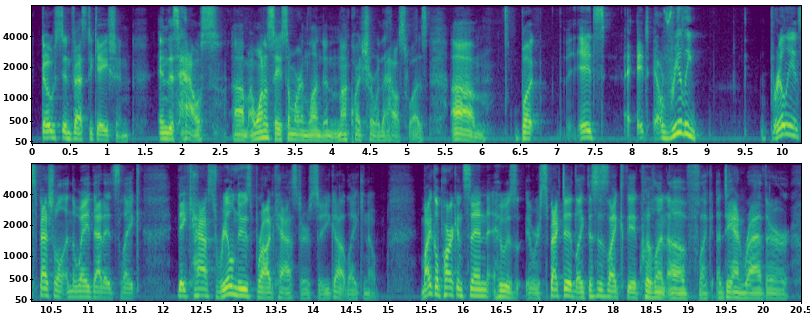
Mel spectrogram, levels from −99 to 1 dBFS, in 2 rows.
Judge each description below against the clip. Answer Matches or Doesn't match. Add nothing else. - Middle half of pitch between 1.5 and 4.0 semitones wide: Doesn't match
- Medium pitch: Doesn't match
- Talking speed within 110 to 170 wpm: Doesn't match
